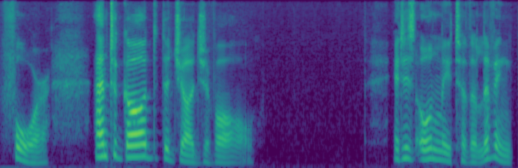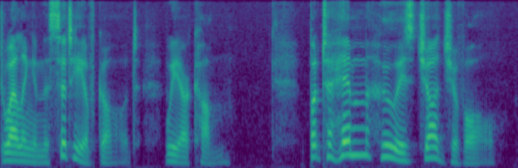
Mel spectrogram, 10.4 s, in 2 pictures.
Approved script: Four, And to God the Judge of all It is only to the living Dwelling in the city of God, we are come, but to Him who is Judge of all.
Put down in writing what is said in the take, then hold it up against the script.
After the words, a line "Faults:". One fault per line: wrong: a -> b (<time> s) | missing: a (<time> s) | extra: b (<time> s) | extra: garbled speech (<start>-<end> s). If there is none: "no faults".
Four, And to God the Judge of all It is only to the living Dwelling in the city of God, we are come, but to Him who is Judge of all.
Faults:
no faults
